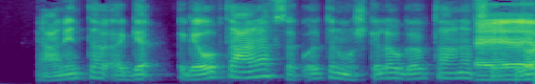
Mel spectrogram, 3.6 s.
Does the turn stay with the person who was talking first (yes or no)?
no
